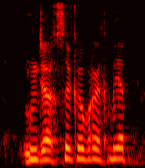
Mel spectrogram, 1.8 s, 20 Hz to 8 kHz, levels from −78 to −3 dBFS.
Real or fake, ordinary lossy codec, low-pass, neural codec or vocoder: fake; none; none; codec, 16 kHz, 2 kbps, X-Codec, HuBERT features, trained on LibriSpeech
